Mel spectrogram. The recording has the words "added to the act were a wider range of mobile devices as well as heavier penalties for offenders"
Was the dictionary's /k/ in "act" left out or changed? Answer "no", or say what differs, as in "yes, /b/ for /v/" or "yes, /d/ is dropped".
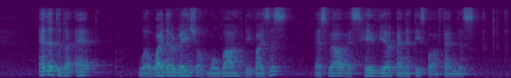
yes, /k/ is dropped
